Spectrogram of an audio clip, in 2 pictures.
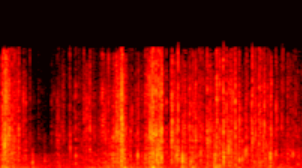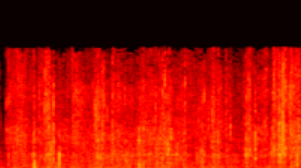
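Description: A thin, loose sheet of black tissue paper is crinkled by fingertips, then bunched and crumpled by both hands. The result is a dense, bright, crackly rustle with sharp bursts around the first second, a softer stretch, then steadier, fuller crinkling to the end.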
